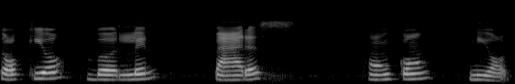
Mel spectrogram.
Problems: low volume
